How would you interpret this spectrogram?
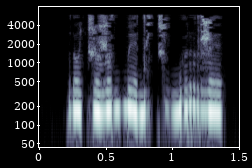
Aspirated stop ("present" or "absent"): absent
